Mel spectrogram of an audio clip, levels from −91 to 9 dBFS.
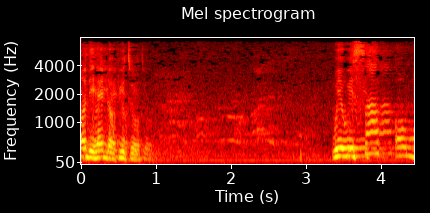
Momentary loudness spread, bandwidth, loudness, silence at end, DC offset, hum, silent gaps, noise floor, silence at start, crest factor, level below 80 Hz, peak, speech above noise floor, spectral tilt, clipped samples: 26 LU; 7.6 kHz; -21 LUFS; 0 s; under 0.1%; none; none; -45 dBFS; 0 s; 20 dB; -60 dBFS; -4 dBFS; 25 dB; -6.5 dB/octave; under 0.1%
